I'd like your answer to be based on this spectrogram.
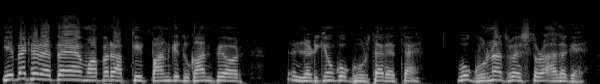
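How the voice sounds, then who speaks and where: A man teaching spoken English, mixing Hindi explanations with slow model English sentences and often checking that listeners follow. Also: sits high, smooth, no room sound.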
